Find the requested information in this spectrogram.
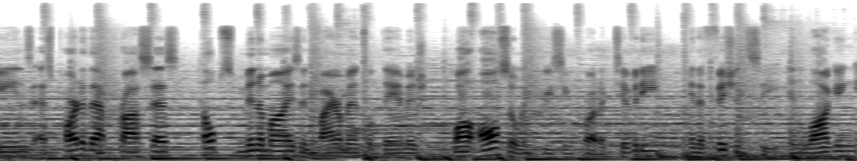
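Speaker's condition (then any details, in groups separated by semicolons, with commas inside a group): No condition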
